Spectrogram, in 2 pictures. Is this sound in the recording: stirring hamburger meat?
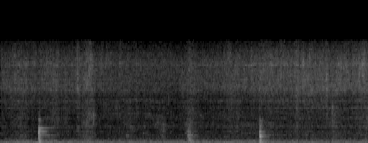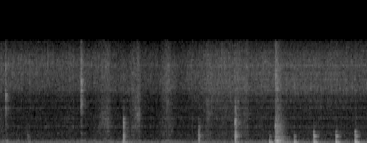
yes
